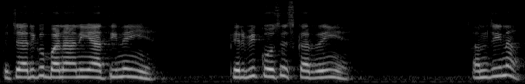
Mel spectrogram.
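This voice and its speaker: Lady doing a super high cartoon nanad, bossy and chatty. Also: fairly even intonation. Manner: quick, bossy, advising. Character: young sister-in-law, bossy, meddling, chatty. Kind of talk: cartoon voice acting.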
